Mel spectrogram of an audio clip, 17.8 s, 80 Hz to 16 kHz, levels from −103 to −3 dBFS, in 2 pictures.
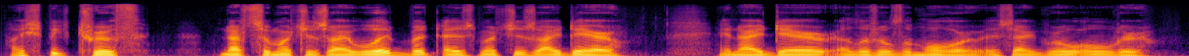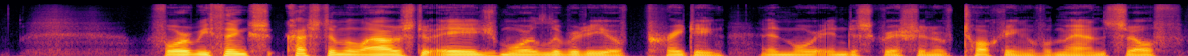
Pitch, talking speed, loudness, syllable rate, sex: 95 Hz, 150 wpm, -19 LUFS, 4.0 syllables/s, male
